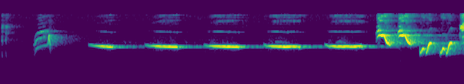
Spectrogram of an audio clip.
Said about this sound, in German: Und zum Vergleich jetzt nochmal die Nachtigall.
